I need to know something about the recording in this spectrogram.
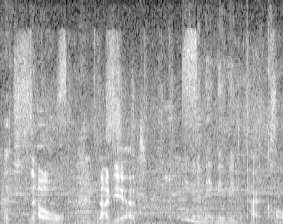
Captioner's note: chuckling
